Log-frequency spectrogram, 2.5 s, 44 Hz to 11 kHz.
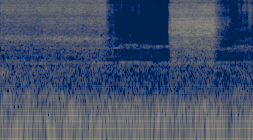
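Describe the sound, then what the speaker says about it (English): Spray cleaner hisses into the small holes of a Kohler 6.5 hp engine on a wood splitter that won't start: a steady one-second burst, a short pause, then a second, shorter, close and loud burst. "go through each of those holes and spray."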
